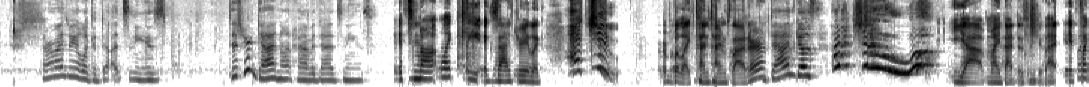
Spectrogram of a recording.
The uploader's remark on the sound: With a slight echo bc SOMEONE cough cough is too god damn loud.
